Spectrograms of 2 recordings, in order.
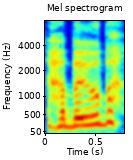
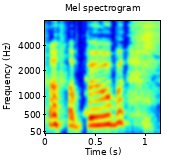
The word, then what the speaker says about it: Haboob: I believe it's pronounced Haboob. – Yep. – Haboob.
